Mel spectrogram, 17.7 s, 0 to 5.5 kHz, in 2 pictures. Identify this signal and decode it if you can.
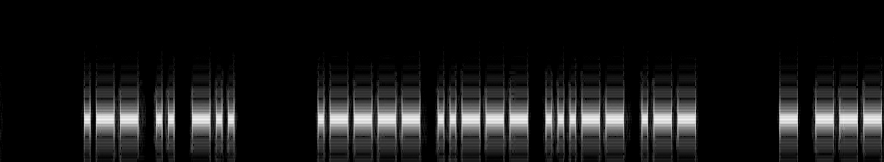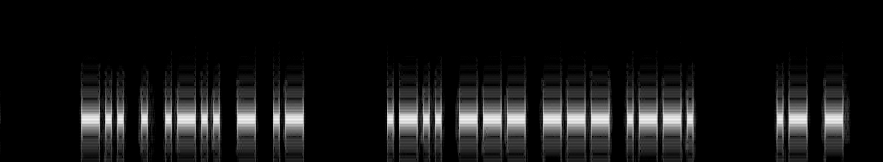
Morse code, heard as a keyed tone, about 20 wpm, 700 Hz. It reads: WID 123W TO DELTA LOOP AT
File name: UK MASTER QSOs TRAINING / 20WPM / UK MASTER QSOs 0002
